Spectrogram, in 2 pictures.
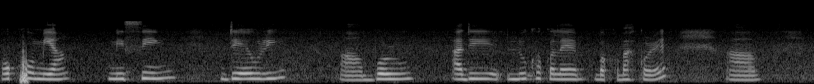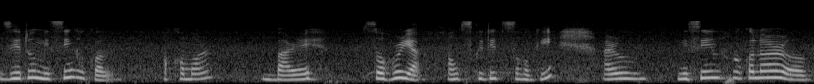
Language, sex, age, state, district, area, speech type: Assamese, female, 18-30, Assam, Jorhat, urban, spontaneous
